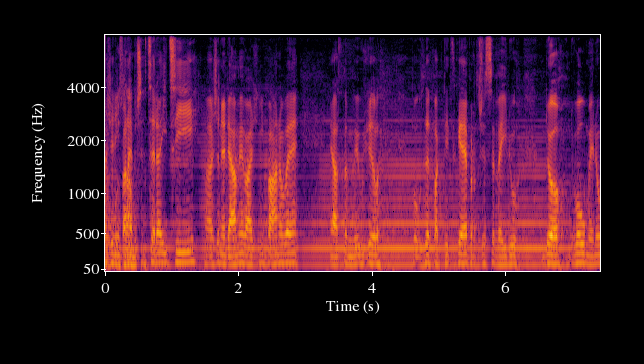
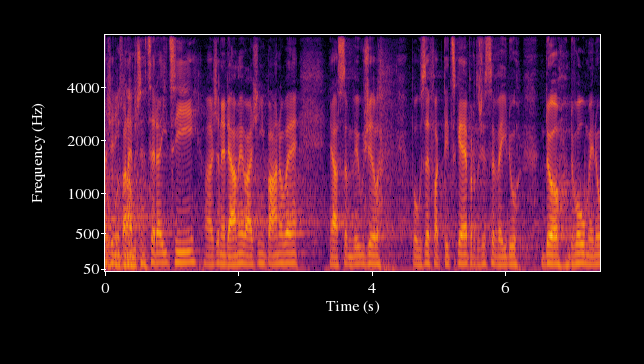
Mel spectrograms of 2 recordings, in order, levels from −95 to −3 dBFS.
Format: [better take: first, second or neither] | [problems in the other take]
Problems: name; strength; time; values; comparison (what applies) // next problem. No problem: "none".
second | noise reduction (neural mask model RNNoise)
